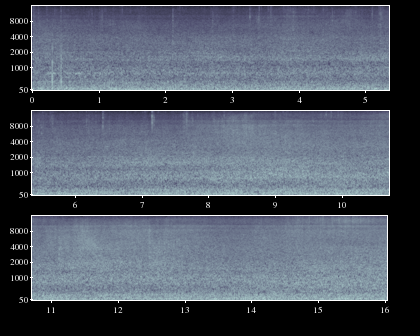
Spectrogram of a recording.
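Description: Traffic on a wet city street in the rain: a steady hiss of rain and tyres on wet road, growing somewhat louder about halfway through.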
